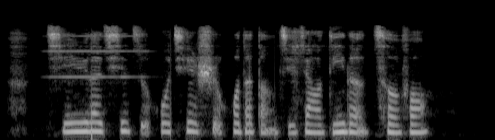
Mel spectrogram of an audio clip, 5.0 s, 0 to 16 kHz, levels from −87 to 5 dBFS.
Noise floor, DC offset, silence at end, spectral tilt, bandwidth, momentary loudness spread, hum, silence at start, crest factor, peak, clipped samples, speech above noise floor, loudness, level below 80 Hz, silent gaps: -84 dBFS; under 0.1%; 0.65 s; -2.5 dB/octave; 8.2 kHz; 8 LU; none; 0.1 s; 20 dB; -10 dBFS; under 0.1%; 55 dB; -28 LUFS; -66 dBFS; none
